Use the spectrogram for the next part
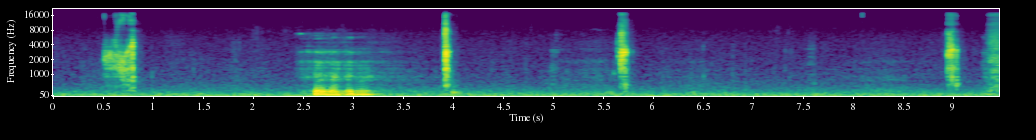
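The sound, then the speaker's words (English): Several short, wet kissing smacks on the back of someone's neck land at irregular intervals, separated by quiet pauses, with a brief low rustle partway through. “Just kissing on the back of your neck.”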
